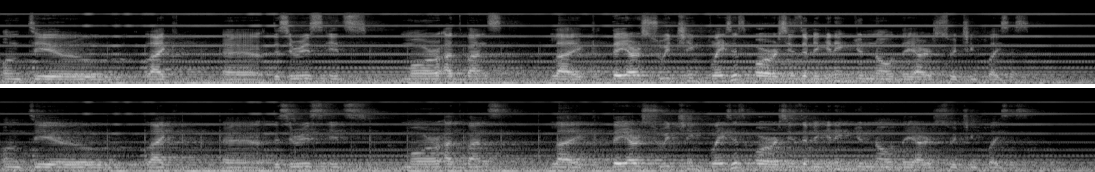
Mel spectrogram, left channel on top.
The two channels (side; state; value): both; normal; correlation 0.54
